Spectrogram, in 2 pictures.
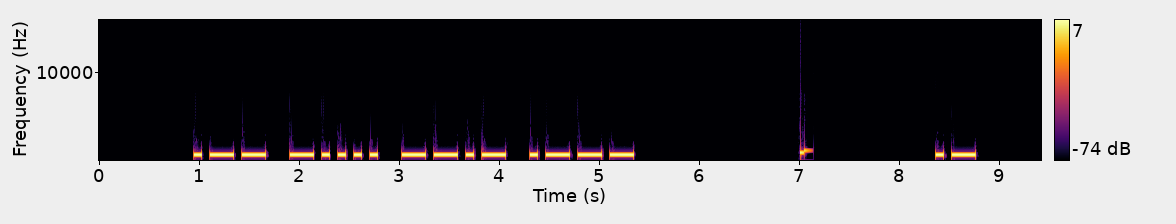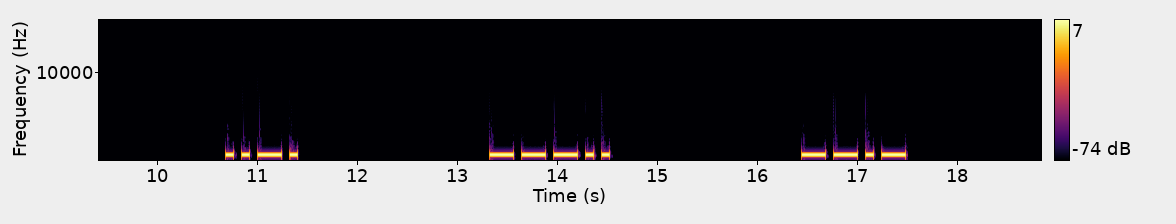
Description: Morse code, heard as a keyed tone, about 15 wpm, spaced as for 6 wpm, 700 Hz. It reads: W6QJ AF8Q
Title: USA Call Signs - 4 Characters - 8x Character Spacing - 15wpm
